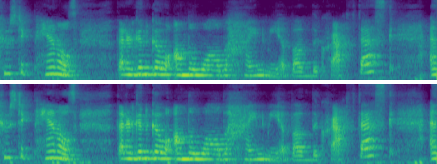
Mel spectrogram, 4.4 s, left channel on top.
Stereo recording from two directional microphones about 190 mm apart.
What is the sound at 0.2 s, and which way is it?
A woman's voice, 10° right (ahead or behind).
